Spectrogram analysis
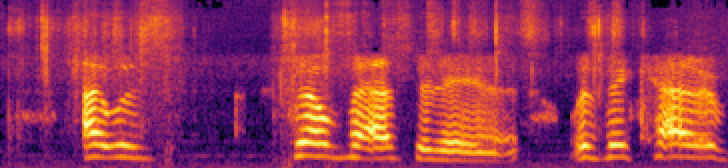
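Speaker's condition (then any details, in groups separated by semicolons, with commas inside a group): ALS; vibrating neurons in head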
